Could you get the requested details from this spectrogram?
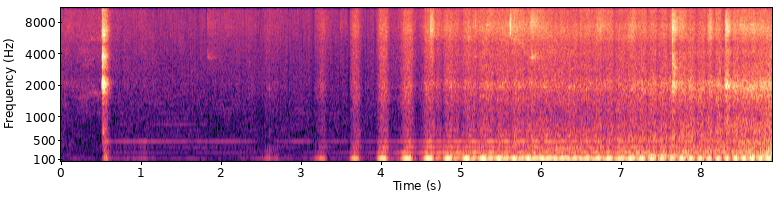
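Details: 1960–61 GE W-15 variable-speed box fan run at full speed: spins up from rest with rising low hum and soft rhythmic whoosh, settling into a steady even run; sounds healthy.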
